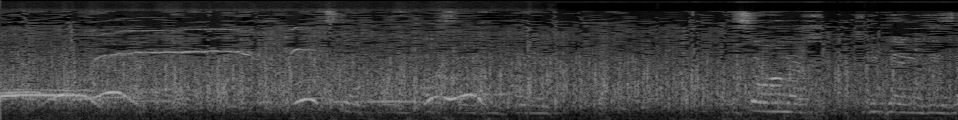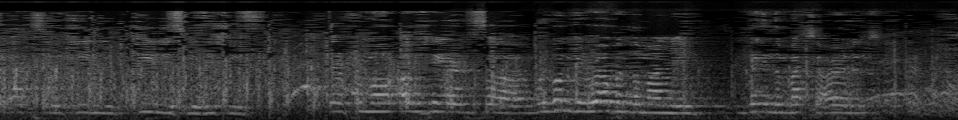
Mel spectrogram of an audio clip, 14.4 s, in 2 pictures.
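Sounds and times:
audience applause: 0.0 - 11.7, 13.4 - 14.3
speech: 6.8 - 13.9.

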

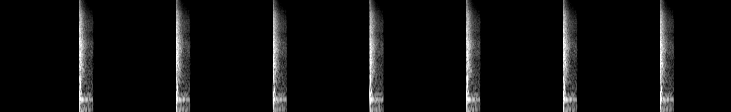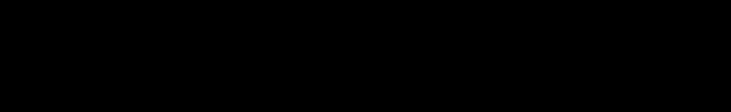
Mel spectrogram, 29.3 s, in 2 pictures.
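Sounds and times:
snare noise: 1.6 - 1.9, 3.5 - 3.8, 5.5 - 5.8, 7.4 - 7.7, 9.4 - 9.6, 11.3 - 11.6, 13.2 - 13.5.

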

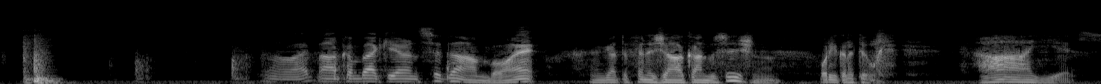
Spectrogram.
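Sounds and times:
faint steady hum: 0.0 - 10.9
door being closed: 0.2 - 0.7
speech: 3.2 - 9.1, 9.8 - 10.9.

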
